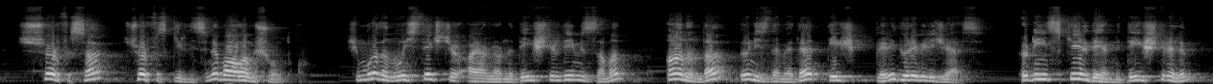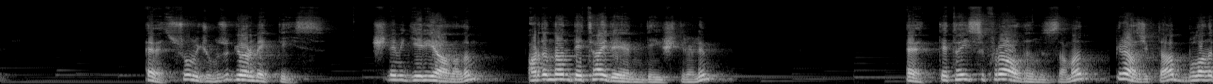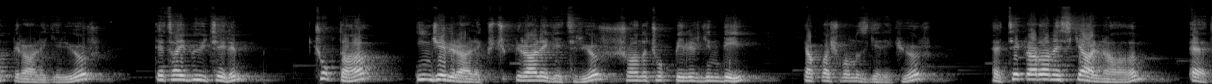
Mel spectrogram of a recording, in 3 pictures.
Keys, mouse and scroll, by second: 11.5-15.8 drag, 16.1 ctrl+z, 18.7-22.6 drag, 25.5 click.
